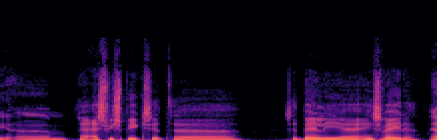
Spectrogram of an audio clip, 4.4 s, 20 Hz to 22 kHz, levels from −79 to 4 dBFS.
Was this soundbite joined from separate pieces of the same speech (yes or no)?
no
